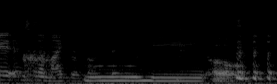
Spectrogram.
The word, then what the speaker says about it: Cuneo: how do you spell Cuneo? U, so ku, N, Cuneo. I'll just say it into the microphone thing. Cuneo. It's gonna be like Ueno.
